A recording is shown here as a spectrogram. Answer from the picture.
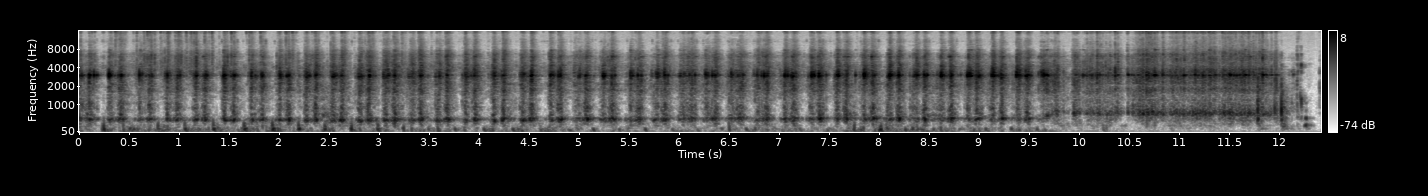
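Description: Small rolled paper slips rattling inside a glass jar as it is shaken, a fast continuous rattle with a faint ring from the glass. The rattle thins out near the end.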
